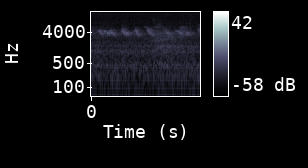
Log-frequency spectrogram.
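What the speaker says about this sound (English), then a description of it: "I do apologise if you hear lots of birds at the moment while I'm doing this." Birds nesting just outside a window chirp in a repeated series of high, thin calls, steady and moderately faint against a quiet indoor background, with no talking.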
